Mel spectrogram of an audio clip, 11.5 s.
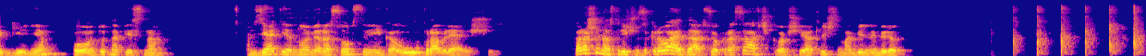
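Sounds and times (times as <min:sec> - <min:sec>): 
speech: 0:00.0 - 0:01.8, 0:02.4 - 0:05.1, 0:05.8 - 0:09.2
hand claps: 0:09.9 - 0:11.4.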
